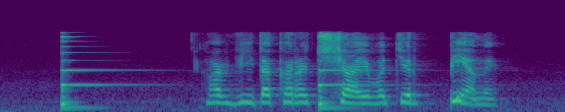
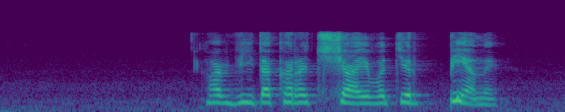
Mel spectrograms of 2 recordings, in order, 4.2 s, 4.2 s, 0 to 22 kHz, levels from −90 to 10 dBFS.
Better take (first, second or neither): second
